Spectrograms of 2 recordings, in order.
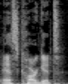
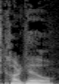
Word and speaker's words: escargot: national Wyoming day national escargot day ah although it's spelled eschar --get yes it is it's escargot national scavenger hunt day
